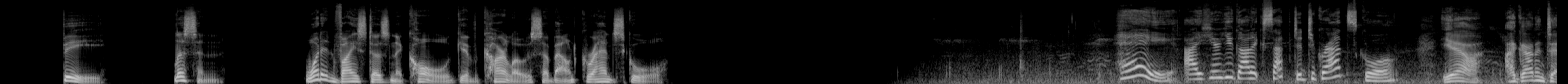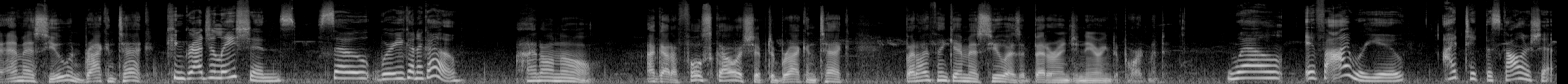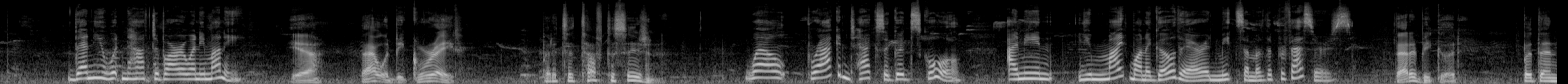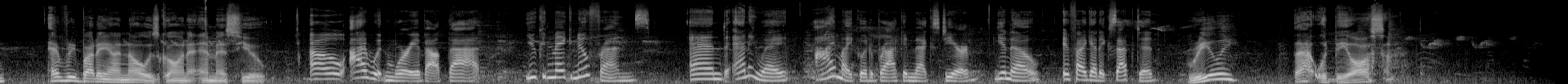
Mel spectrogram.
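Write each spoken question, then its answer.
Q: What advice does Nicole give Carlos about grad school?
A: Take the scholarship to Bracken Tech, visit and meet the professors, and don't worry about friends because he can make new ones.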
